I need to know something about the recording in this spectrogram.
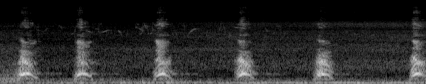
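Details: Cocker Spaniel named Casper barking at a tiny snowman in a park, agitated yet wagging his tail; six loud barks in a steady run, roughly one every three-quarters of a second, over low rumbling background noise.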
